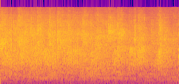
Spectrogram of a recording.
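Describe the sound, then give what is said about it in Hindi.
Applause from an audience of women at a Hindi spiritual discourse, clapping at the preacher's urging. The dense, steady wash of many hands holds at an even, fairly loud level throughout, with no voices over it. “ताली बजा दो सब, ताली बजाओ,”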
